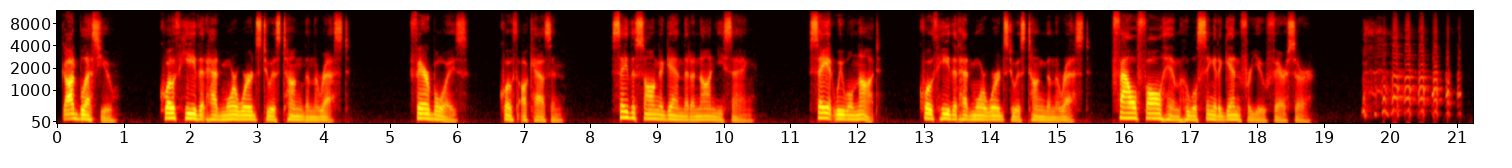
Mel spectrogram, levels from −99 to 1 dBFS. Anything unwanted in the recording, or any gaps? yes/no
yes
